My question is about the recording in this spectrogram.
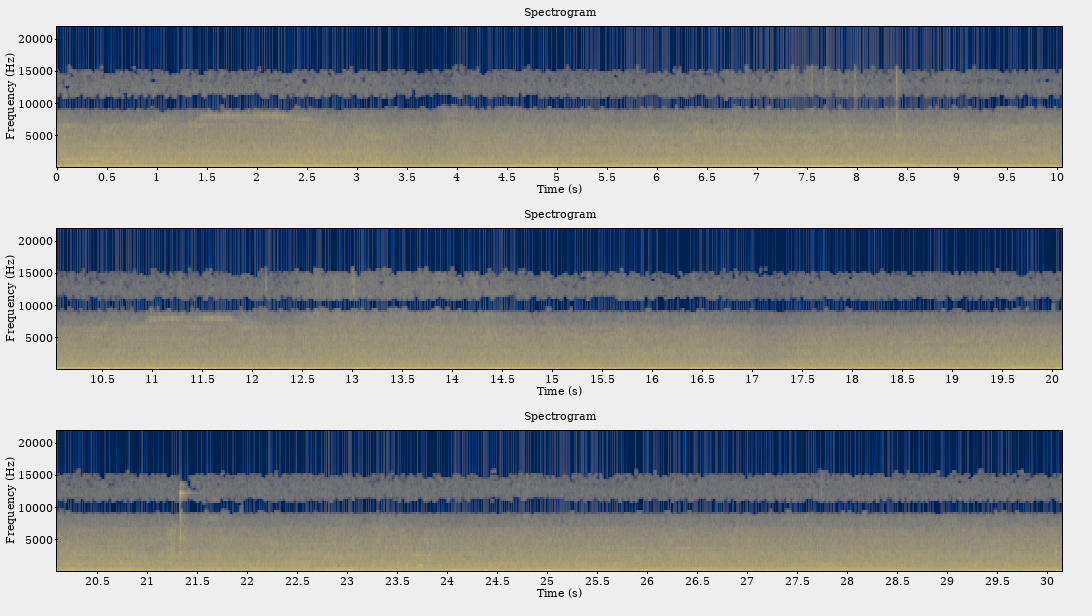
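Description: Background music with sustained low tones, over faint workshop background noise.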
